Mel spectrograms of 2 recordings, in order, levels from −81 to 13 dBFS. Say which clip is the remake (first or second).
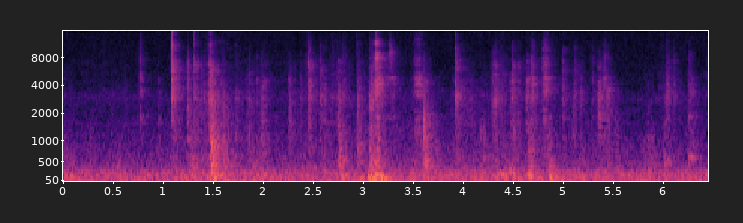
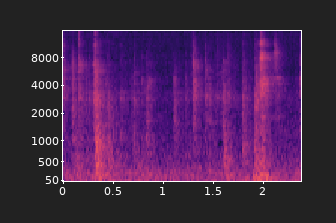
second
